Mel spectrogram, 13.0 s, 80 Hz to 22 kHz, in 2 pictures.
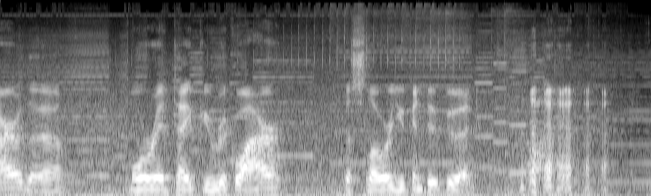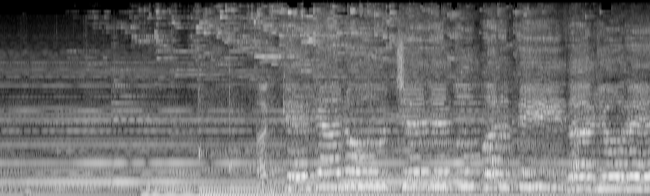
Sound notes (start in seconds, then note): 4.9 laughing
